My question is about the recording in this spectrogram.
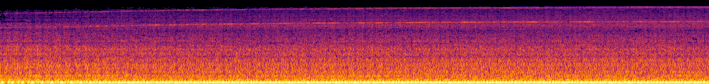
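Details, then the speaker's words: Freightliner Columbia diesel on cruise at raised rpm, compressor charging air steadily with no hiss or leak; air pressure building again as it should. "it's building again like it's supposed to"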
